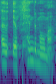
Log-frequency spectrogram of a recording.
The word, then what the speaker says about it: ependymoma: Would you pronounce the tumor again, please? Ependymoma.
